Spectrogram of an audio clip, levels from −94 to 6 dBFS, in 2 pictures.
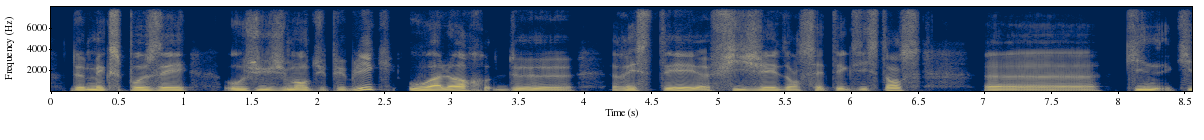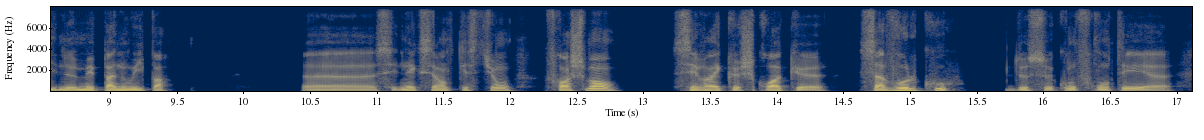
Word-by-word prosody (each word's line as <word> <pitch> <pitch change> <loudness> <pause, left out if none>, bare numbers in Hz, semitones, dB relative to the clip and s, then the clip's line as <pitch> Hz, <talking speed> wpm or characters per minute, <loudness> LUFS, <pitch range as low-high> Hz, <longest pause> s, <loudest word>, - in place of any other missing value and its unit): De 100 - +1
m'exposer 120 +1 +3 0.3
au 105 +1 +1
jugement 105 0 0
du 90 -3 -11
public? 195 - -2
Ou 120 -2 +5
alors, 115 +2 +4
de 95 -3 -2 0.3
rester, 110 +4 +1
heu, 90 -2 0
figé 115 +4 -1
dans 95 -3 -3
cette 90 +1 -7
existence, 95 +9 -3 0.5
heu, 85 -2 -1 0.2
qui 110 - 0
n 110 -1 +1
qui 105 - -5
ne 105 -1 +2
m'épanouit 110 0 +4
pas? - - -2 1.0
Heu, 90 0 -1
c'est 85 - -9
une 115 - 0
excellente 115 -2 -1
question. 125 +7 -4 0.3
Franchement, 125 +1 +3 0.4
c'est 115 - -1
vrai 115 +2 +3
que 110 - -2
je - - -7
crois 120 -1 +5
que 90 -8 -2 0.2
ça - - +4
vaut 130 +5 +6
le 130 - 0
coup, 130 -2 -1 0.4
de 100 - -3
se 95 - -5
confronter, 100 -1 -2
heu, 80 -2 -4
105 Hz, 145 wpm, -22 LUFS, 90-115 Hz, 1.0 s, vaut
